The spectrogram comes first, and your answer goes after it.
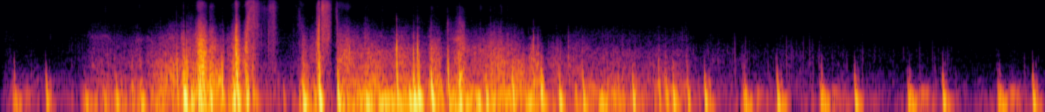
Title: Shortish heartbeat recording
